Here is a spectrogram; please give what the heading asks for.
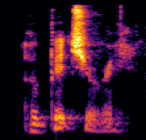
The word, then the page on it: obituary: British English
